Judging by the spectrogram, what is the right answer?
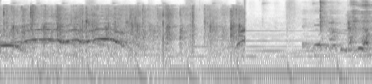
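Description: A small group claps and laughs together in a cheerful home setting, with brief voices mixed in before the clapping breaks off into a quieter pause.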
